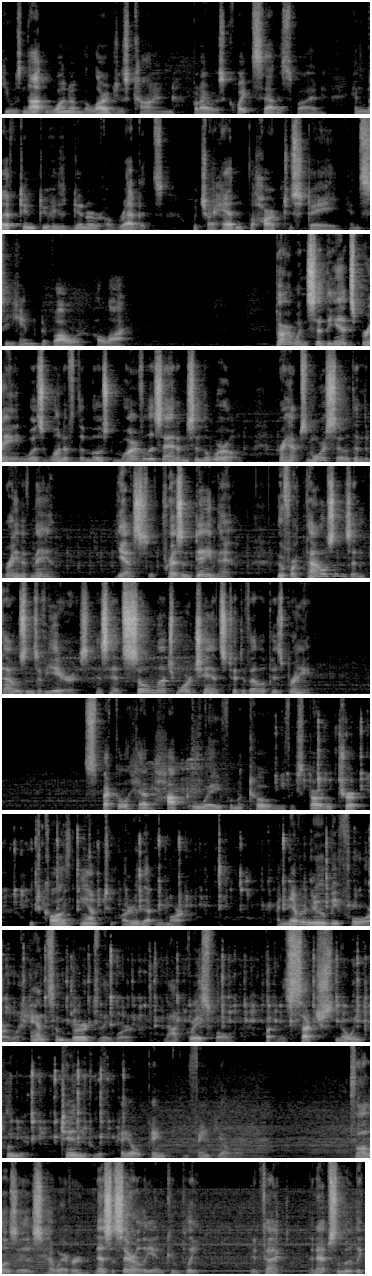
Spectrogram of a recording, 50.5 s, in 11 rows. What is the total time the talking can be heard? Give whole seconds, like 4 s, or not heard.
45 s.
